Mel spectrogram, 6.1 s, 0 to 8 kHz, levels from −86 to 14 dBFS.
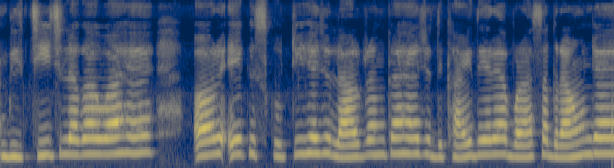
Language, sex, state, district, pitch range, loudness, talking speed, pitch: Hindi, female, Bihar, West Champaran, 225-275 Hz, -15 LUFS, 205 wpm, 260 Hz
